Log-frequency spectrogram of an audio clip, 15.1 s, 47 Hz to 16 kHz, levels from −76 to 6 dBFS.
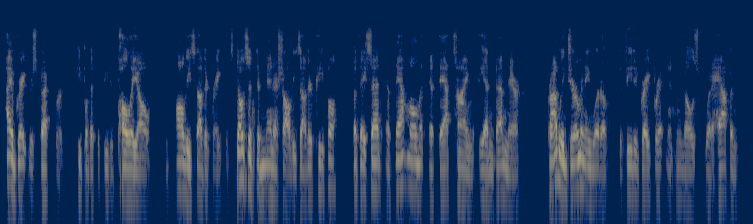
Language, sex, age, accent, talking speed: English, male, 50-69, American, 185 wpm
